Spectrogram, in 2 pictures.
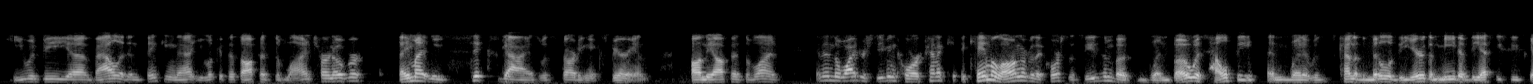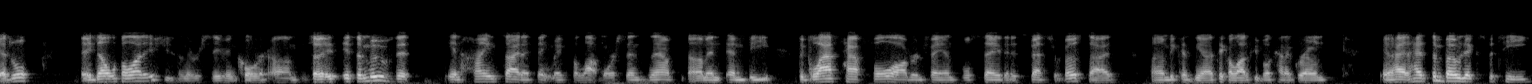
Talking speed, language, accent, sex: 255 wpm, English, American, male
